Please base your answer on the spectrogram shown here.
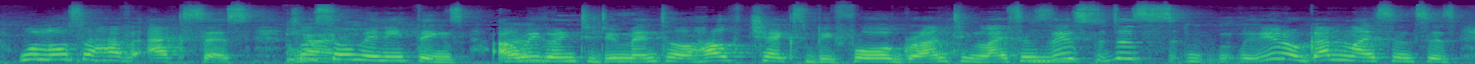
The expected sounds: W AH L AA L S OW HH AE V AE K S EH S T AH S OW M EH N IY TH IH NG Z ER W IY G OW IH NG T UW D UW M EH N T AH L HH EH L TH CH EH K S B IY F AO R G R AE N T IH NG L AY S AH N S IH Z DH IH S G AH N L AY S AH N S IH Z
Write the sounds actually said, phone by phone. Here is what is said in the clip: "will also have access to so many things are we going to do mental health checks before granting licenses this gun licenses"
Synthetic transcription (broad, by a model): W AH L AA L S OW HH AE V AE K S EH S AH S OW M EH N IY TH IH NG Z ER W IY G OW IH NG T UW D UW M EH N T AH L HH EH L TH CH EH K S B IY F AO R G R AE N T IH NG L AY S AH N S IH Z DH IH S G AH N L AY S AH N S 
